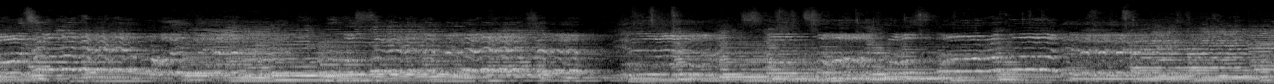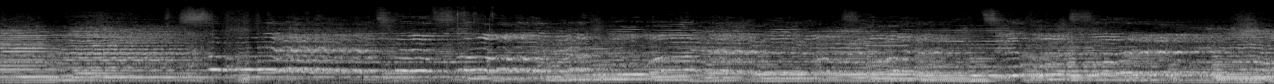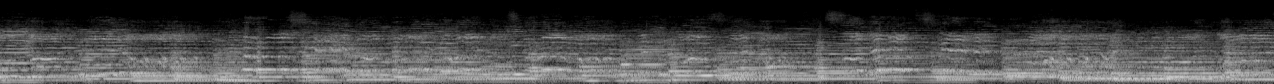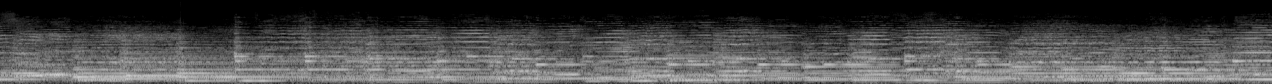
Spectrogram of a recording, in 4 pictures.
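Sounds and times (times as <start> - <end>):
woman singing operatically: 0.0 - 12.0, 14.6 - 39.6
string accompaniment: 0.0 - 50.9.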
